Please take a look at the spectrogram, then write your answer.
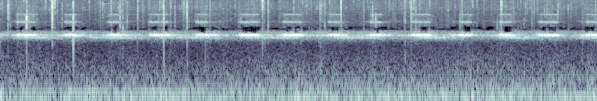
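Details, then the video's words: Steady cricket chirping in the cool night air of an outdoor campsite, evenly spaced high notes about every half second, mixed with intermittent fire crackle and low murmuring noise. "Soothing Cricket Sounds"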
